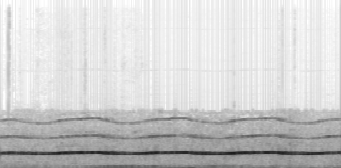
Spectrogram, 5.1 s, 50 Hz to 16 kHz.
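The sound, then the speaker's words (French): Loud shop alarm sirens in Paris in 1989 hold a steady, high tone with a slight waver throughout, over a low rumble. “À Paris, ce sont les sirènes de boutiques juives qui célèbrent à leur manière l'arrivée de Yasser Arafat.”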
